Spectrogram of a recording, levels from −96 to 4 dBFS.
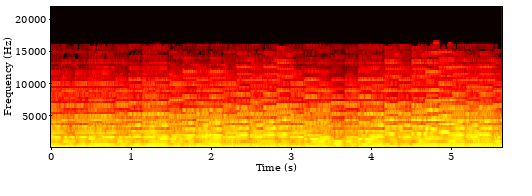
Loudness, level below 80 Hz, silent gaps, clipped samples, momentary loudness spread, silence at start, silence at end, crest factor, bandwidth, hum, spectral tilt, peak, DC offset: -17 LUFS; -48 dBFS; none; under 0.1%; 4 LU; 0 s; 0 s; 14 dB; 16 kHz; none; -4 dB/octave; -4 dBFS; 1%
